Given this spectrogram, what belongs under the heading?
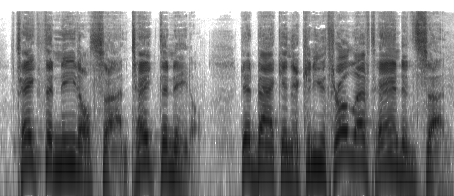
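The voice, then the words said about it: Imitates another person's voice. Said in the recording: “It's my Whip impersonation”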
